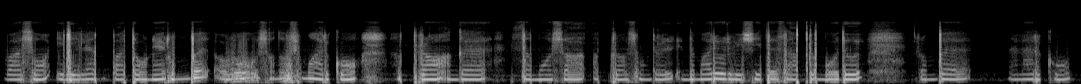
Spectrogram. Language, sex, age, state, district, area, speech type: Tamil, female, 18-30, Tamil Nadu, Mayiladuthurai, rural, spontaneous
